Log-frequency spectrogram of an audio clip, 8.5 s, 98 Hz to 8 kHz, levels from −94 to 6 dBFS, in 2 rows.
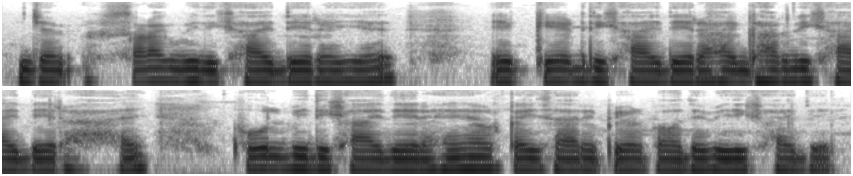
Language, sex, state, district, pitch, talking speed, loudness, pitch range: Hindi, male, Uttar Pradesh, Hamirpur, 115 Hz, 235 wpm, -15 LUFS, 115-120 Hz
